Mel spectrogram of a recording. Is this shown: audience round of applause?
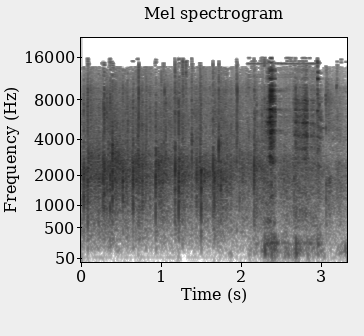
yes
